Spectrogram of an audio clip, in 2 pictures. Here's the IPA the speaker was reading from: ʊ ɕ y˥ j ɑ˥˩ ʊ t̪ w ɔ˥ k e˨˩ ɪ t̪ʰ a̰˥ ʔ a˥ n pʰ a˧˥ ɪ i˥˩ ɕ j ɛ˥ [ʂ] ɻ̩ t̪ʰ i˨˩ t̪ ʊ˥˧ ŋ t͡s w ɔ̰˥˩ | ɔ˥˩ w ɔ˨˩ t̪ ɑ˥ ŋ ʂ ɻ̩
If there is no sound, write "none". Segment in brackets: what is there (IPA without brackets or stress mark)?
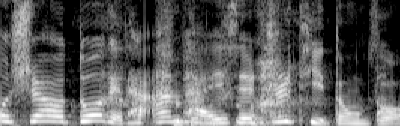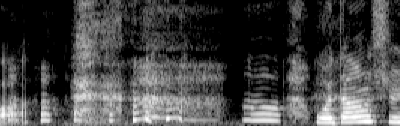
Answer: ʈ͡ʂ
